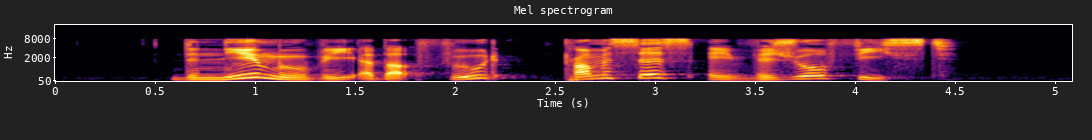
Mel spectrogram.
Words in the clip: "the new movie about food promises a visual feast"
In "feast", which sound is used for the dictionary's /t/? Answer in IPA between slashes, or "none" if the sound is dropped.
/t/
